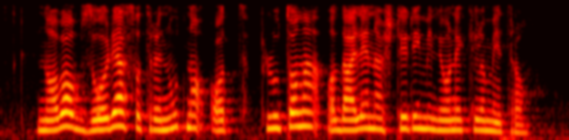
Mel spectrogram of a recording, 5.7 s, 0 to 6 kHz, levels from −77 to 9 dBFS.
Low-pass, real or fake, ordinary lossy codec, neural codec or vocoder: 5.4 kHz; fake; none; codec, 16 kHz, 8 kbps, FunCodec, trained on Chinese and English, 25 frames a second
